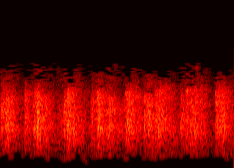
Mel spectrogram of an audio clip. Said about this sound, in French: Clap your hands for Jesus. Acclamez Jésus.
